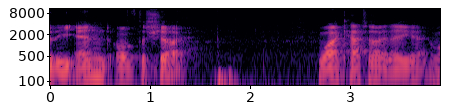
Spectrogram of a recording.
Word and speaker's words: Waikato: Waikato. There you go. Waikato.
